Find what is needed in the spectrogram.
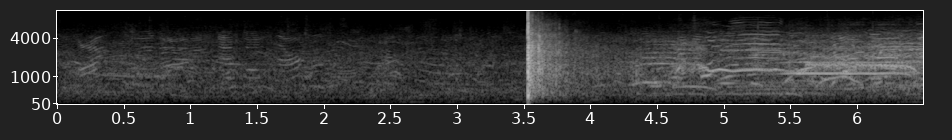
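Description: A starter's pistol fires once, a sharp crack a little past halfway through, starting the race. Spectators break into cheering and yelling right after it, growing louder.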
